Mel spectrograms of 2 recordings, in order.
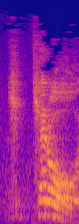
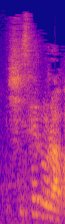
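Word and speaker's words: Cicero: 그 다음에 시를 키케로 이러지 시세로라고 안 한다고요.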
